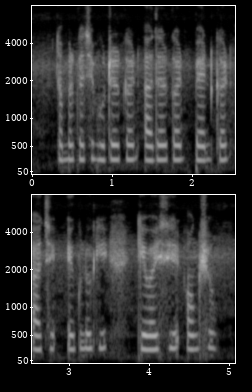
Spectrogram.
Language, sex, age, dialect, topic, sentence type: Bengali, female, 18-24, Northern/Varendri, banking, question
